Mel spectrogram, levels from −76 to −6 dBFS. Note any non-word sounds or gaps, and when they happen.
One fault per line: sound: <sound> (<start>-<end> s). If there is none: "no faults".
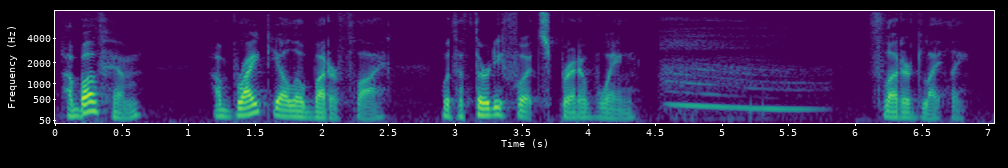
sound: sigh (4.5-5.9 s)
